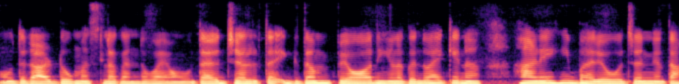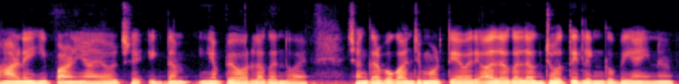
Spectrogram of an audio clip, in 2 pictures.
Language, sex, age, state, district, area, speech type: Sindhi, female, 18-30, Gujarat, Surat, urban, spontaneous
